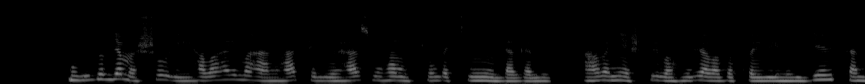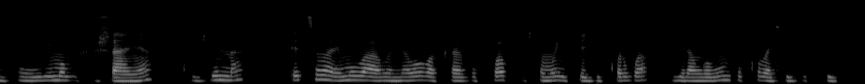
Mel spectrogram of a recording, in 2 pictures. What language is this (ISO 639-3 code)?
kin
